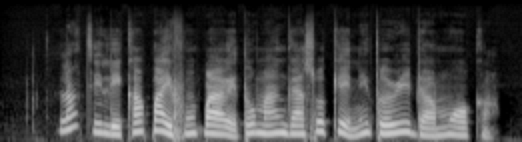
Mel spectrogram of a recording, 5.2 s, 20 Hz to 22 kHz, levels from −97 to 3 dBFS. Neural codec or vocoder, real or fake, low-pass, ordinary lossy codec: codec, 44.1 kHz, 7.8 kbps, Pupu-Codec; fake; 19.8 kHz; none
